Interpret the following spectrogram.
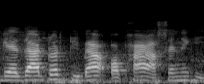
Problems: constant background noise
